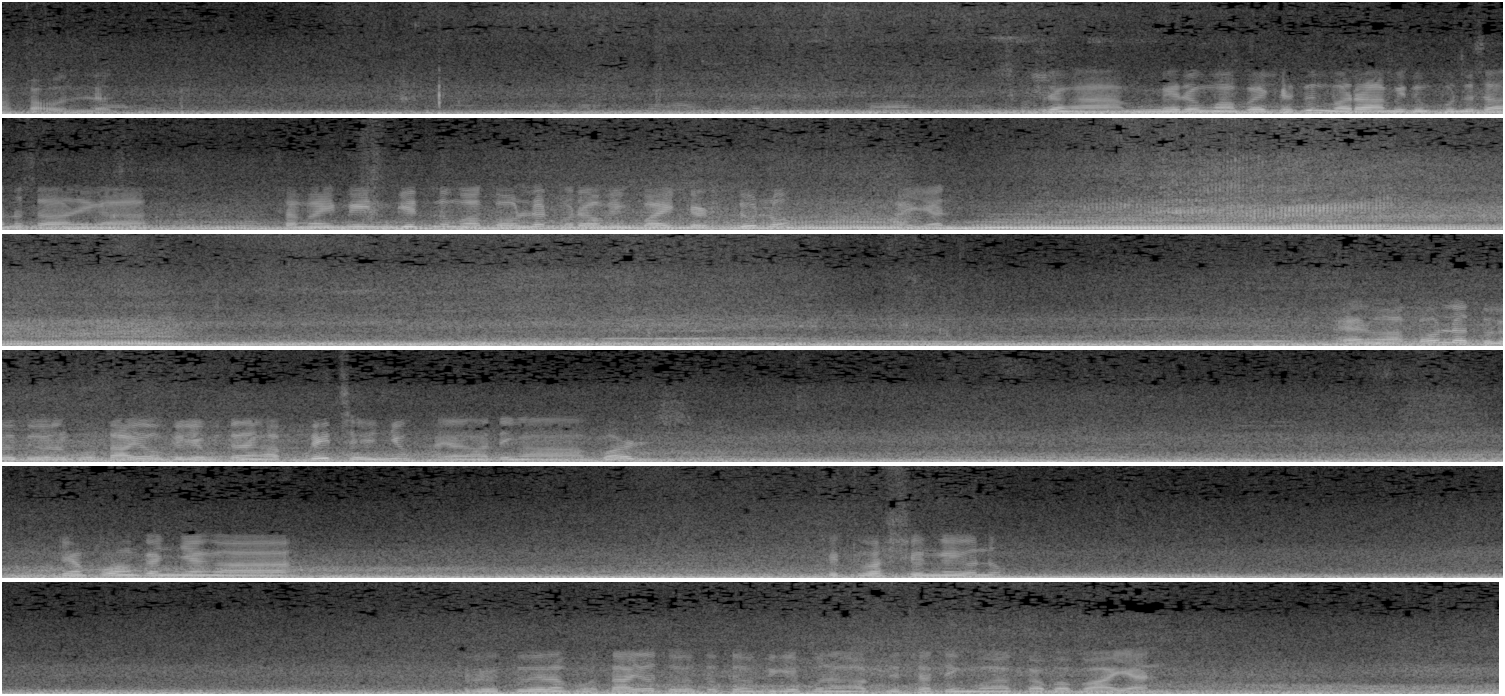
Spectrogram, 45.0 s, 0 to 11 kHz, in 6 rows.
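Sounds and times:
traffic hum: 0:00.0 - 0:45.0.

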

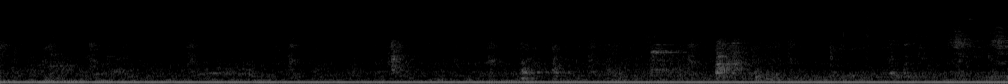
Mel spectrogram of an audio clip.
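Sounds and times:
steady low hum: 0:00.0 - 0:10.0
faint clicks and rustles: 0:02.8 - 0:10.0.

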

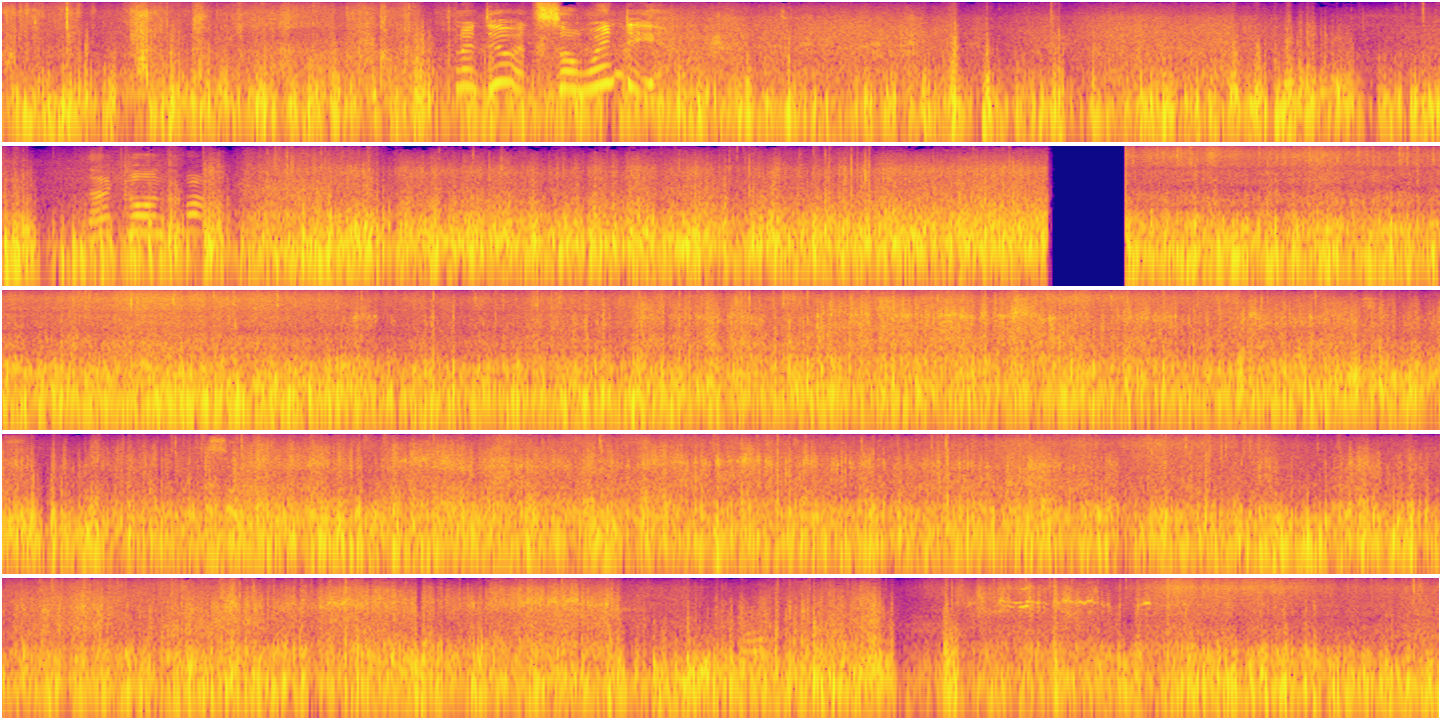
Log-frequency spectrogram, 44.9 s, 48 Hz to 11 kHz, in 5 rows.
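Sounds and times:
strong wind buffeting microphone: 0:00.0 - 0:44.9.

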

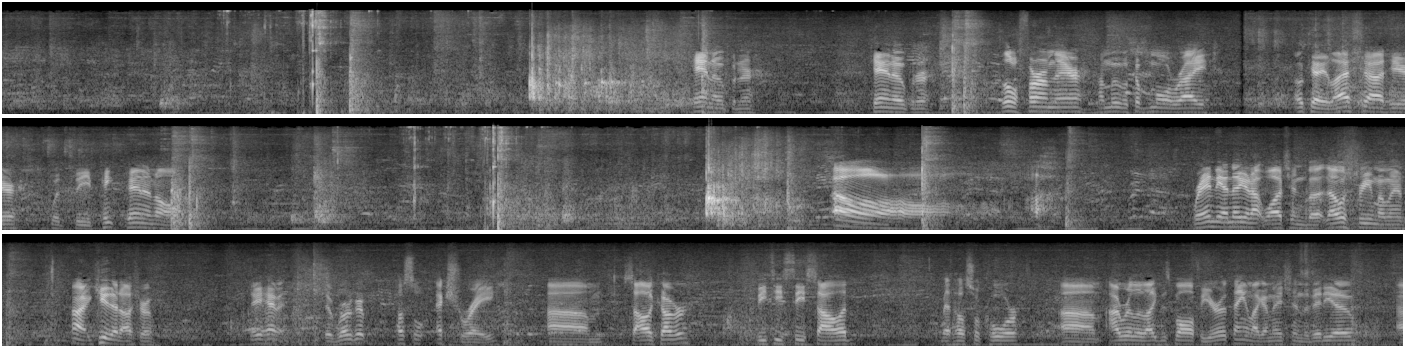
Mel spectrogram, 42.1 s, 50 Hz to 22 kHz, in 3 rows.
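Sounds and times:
din of bowling lanes: 0:00.0 - 0:25.2, 0:38.7 - 0:42.0
faint voices: 0:00.0 - 0:26.4
bowling ball rolling: 0:01.2 - 0:07.2, 0:15.7 - 0:22.2
bowling pins clattering: 0:01.6 - 0:07.2, 0:16.9 - 0:22.1
bowling ball thud on lane: 0:18.2 - 0:19.8.

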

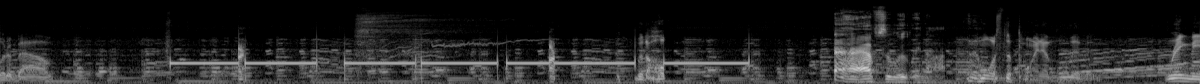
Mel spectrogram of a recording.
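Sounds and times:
high censor beep: 0:01.7 - 0:07.5.

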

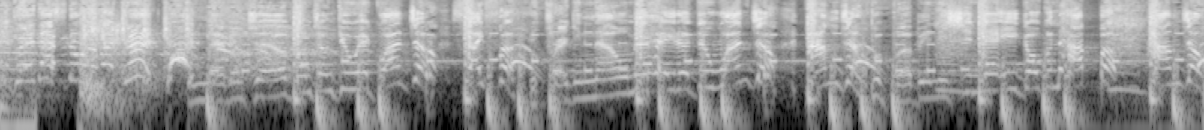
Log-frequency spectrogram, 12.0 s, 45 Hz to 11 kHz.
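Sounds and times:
rapping over a hip hop beat: 0:00.0 - 0:12.0
heavy kick drum: 0:03.2 - 0:04.0, 0:08.4 - 0:09.2, 0:10.0 - 0:10.8.

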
